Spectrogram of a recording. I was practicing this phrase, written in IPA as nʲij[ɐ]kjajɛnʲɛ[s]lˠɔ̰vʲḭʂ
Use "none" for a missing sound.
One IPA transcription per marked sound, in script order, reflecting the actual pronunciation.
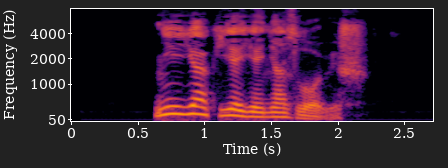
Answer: a, z

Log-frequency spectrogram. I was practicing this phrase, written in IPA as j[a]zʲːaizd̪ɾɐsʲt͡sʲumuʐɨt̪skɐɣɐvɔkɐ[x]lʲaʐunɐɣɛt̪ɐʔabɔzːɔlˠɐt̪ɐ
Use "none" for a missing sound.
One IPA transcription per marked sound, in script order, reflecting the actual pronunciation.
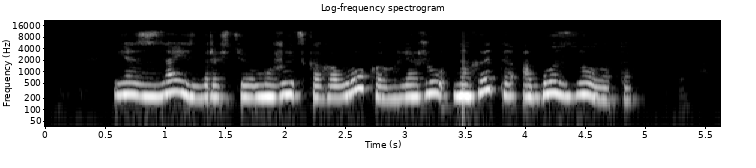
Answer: a, ɣ

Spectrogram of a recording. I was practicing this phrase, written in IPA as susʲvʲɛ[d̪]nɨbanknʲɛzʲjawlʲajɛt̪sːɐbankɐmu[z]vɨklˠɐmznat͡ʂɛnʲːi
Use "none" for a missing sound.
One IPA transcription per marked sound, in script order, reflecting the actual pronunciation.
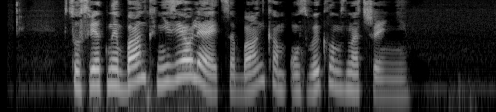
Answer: t̪, z

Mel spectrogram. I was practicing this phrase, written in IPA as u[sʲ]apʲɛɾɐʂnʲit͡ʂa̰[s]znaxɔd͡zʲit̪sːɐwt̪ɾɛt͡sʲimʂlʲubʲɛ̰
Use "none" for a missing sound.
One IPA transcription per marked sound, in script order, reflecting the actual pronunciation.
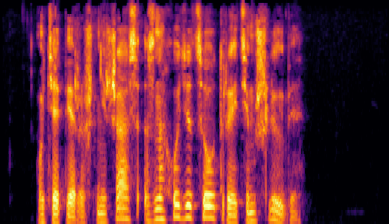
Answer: t͡sʲ, s

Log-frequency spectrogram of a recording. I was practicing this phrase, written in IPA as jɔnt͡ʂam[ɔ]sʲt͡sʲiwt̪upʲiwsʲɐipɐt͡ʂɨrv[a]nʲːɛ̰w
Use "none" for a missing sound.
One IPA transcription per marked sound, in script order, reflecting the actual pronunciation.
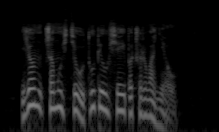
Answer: u, a

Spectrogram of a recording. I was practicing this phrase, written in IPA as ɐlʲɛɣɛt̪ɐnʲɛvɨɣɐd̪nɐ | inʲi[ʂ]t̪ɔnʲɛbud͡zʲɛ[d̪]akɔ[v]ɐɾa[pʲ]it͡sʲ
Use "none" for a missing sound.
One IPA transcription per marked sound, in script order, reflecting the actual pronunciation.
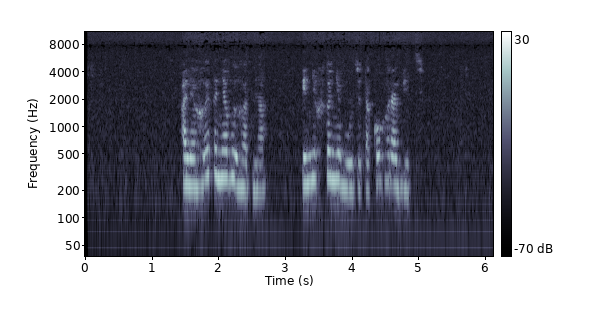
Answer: x, t̪, ɣ, bʲ

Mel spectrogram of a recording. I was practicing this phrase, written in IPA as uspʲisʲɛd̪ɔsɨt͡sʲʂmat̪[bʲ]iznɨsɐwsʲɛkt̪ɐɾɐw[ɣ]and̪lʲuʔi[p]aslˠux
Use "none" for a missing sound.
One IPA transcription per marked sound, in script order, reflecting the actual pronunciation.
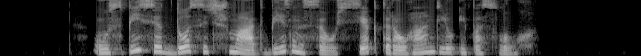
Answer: bʲ, ɣ, p

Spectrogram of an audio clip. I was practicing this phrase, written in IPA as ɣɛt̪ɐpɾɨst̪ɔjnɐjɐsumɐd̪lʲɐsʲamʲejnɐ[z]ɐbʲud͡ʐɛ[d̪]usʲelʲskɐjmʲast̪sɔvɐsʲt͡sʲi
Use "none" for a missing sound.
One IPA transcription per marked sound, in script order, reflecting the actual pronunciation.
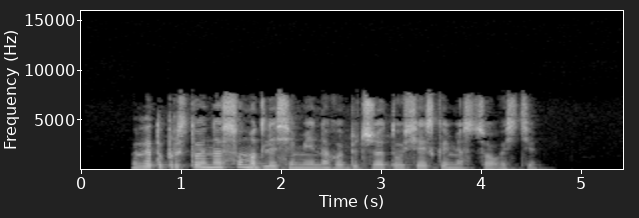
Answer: ɣ, t̪

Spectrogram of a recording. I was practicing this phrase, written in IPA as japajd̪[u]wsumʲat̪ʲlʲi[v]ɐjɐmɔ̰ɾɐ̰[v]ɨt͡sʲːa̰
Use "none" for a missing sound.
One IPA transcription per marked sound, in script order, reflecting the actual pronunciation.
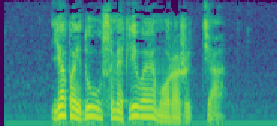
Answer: u, v, ʐ

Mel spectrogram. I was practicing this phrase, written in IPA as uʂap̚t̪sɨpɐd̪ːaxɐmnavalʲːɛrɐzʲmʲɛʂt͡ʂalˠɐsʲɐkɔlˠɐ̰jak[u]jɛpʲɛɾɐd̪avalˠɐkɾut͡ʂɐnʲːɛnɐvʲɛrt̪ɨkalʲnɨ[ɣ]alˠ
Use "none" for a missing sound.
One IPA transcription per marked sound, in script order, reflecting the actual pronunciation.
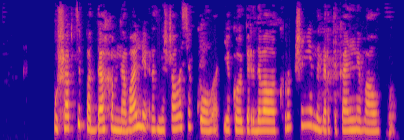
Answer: ɔ, v

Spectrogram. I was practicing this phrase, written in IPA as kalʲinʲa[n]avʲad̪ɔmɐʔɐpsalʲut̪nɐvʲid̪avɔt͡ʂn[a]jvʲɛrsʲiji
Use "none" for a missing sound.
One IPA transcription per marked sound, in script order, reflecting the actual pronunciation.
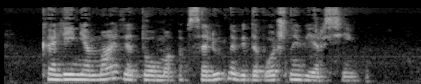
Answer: m, ɐ

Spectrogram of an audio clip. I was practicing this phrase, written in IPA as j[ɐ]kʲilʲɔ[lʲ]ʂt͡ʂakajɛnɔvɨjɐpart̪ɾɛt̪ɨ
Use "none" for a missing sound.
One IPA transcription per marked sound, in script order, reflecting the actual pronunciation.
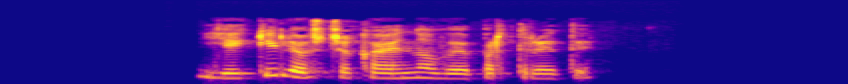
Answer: a, none

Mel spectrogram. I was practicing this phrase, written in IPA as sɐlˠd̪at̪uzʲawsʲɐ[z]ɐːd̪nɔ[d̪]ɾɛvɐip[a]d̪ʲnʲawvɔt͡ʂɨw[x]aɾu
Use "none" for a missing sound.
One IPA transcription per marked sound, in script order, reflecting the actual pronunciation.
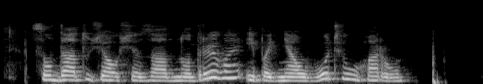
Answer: z, d̪, a, ɣ

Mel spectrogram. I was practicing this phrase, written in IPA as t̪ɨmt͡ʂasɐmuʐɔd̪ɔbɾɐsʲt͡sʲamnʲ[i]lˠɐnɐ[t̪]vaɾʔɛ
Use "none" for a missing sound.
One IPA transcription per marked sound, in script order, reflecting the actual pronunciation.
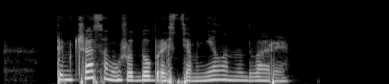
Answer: ɛ, d̪

